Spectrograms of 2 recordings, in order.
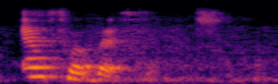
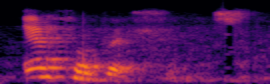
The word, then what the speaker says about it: effervescent: Next word is effervescent. Effervescent. We do not pronounce the R. It is effervescent.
